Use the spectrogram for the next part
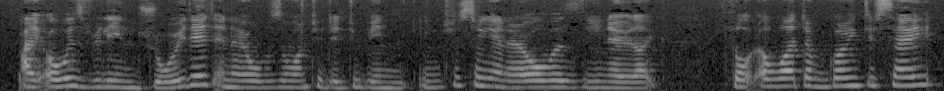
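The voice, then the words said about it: Non-native English accent. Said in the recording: “English is not my first language, as you can probably hear from my changing and weird accent”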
